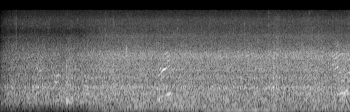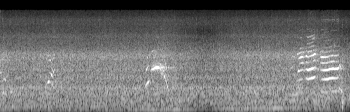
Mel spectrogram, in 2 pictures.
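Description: Steady rush of water over shallow river rapids, with short calls of voices over it now and then, loudest near the end.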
